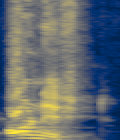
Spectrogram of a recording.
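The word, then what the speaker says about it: honest: हालांकि होनेस्ट ये नहीं है। इसको आज से आप लोग सही पढ़िए। होता है ऑनेस्ट ऑनेस्ट तो इसमें क्या आ रहा है इसमें अ आ रहा है पहले क्योंकि इसका उच्चारण अ से हो रहा है इसका साउंड का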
